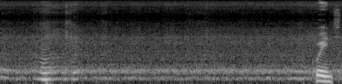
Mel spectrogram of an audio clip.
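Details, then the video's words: Open honey bee hive among heather, recorded on a GoPro while being inspected: a continuous even buzz of the colony, with two brief louder buzzing passes near the start and end. "Bees on heather"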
